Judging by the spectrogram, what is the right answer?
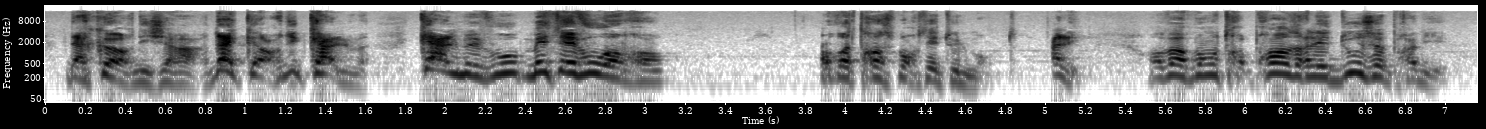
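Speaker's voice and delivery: loud, high call over a crowd; calling for calm. Acted. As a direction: shout to get the kids in line. Gérard calming an unruly crowd.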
